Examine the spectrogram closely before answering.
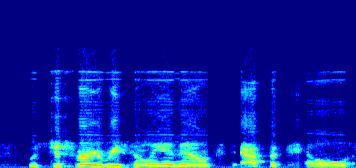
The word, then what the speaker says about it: Apoquel: There's a very, very new drug out there that was just very recently announced, Apoquel. I think I'm pronouncing that correctly, A-P-O-Q-U-E-L, it's spelled.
